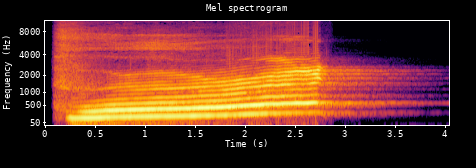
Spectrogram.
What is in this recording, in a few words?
Ability Lift, Barks; Warframe; Corpus Lich; Persona C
